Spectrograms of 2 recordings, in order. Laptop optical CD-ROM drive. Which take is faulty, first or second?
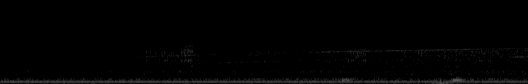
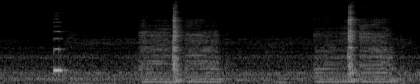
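first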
